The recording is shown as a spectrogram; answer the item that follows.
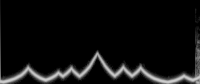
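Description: Pure sine tone from a Pure Data oscillator running on an Electrosmith patch.Init() module. Its pitch glides up and down in a quick zigzag, turning several times a second between a low hum and a high whistle, as random CV from a Qu-Bit Chance module drives it. The CV-to-pitch input is working as intended.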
